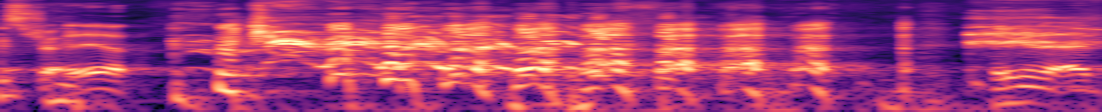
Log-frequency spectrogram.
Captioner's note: giggles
